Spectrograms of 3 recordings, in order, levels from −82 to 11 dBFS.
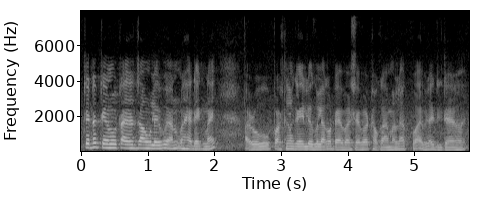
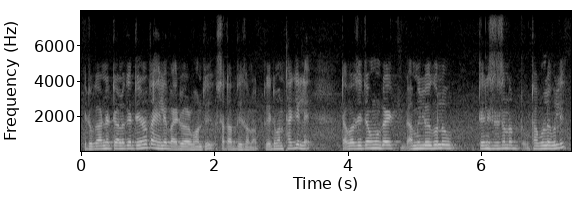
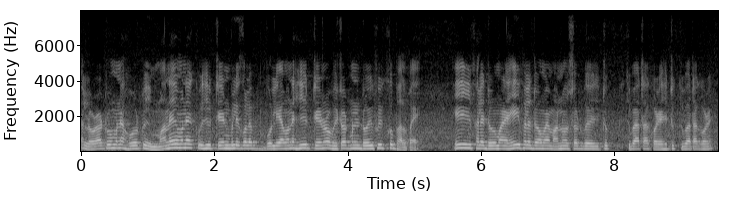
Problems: background sounds at intervals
